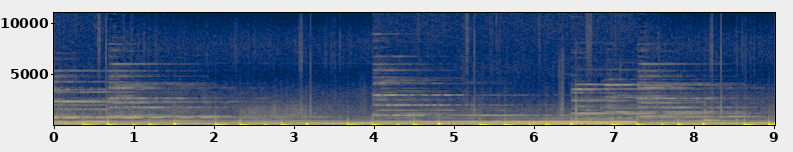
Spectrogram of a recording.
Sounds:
Ping, Music, Musical instrument

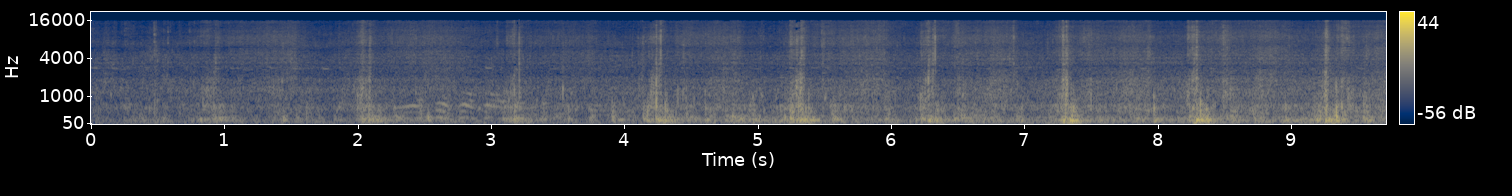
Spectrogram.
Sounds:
canoe

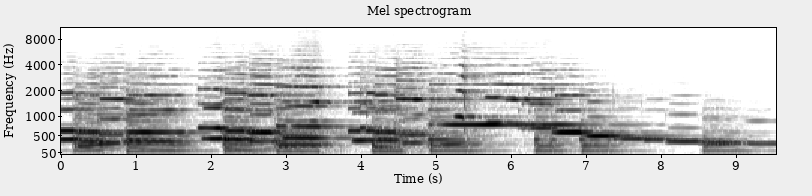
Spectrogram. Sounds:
woodwind instrument

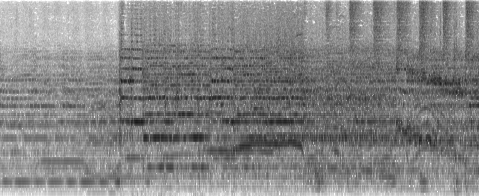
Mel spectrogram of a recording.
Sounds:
Music

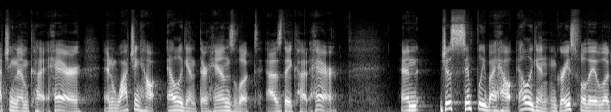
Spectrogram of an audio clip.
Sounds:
Speech

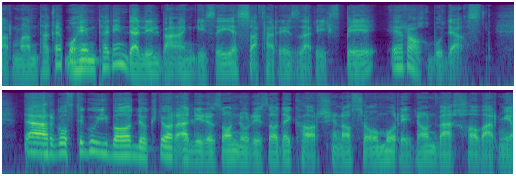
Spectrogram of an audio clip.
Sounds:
Speech

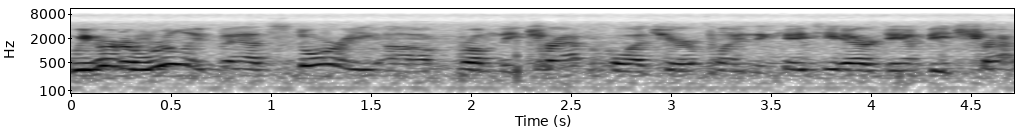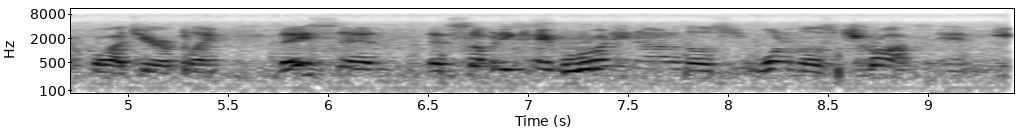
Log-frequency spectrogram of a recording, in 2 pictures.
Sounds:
Speech

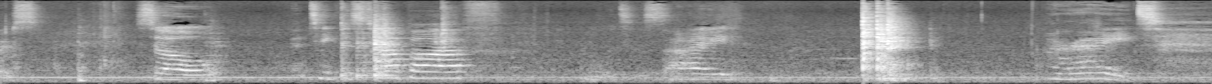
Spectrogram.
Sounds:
dishes, pots and pans, silverware, eating with cutlery

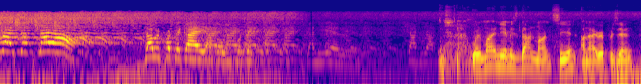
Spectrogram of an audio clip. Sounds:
Speech

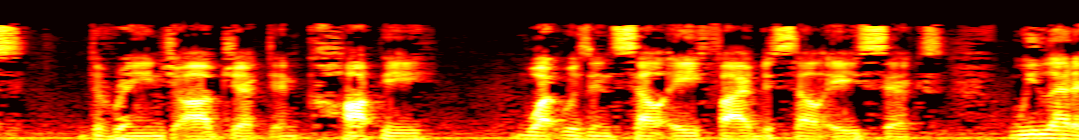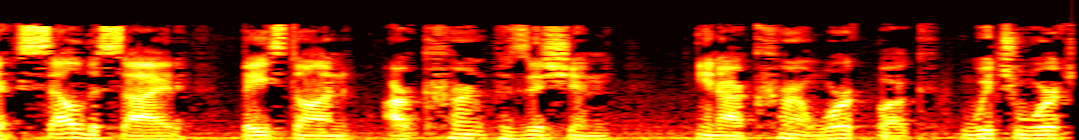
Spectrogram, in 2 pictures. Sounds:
Speech

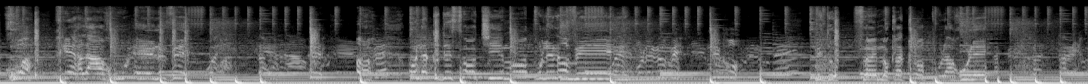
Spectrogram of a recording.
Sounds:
Music

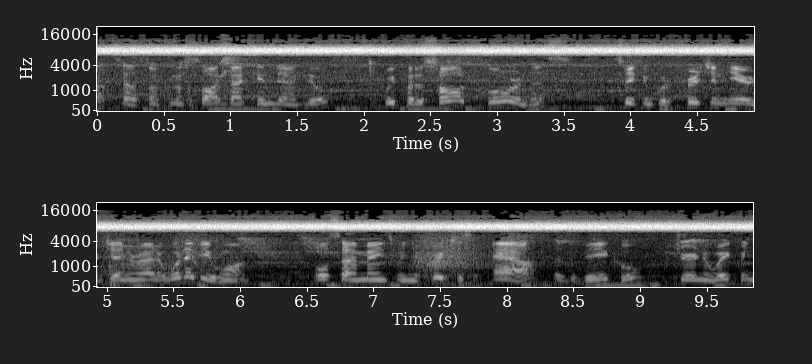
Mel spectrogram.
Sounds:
Speech, Insect

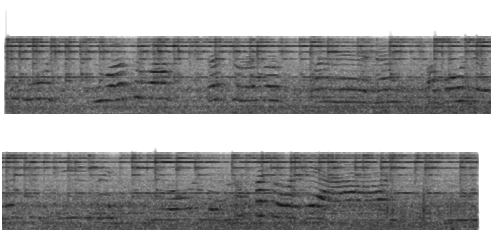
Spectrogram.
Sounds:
Speech, Mantra

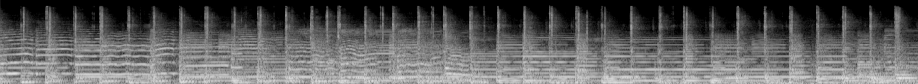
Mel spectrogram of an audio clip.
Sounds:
playing washboard

